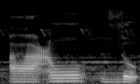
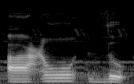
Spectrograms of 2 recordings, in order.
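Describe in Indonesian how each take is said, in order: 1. Konsonan tengahnya adalah bunyi th lembut. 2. Konsonan tengahnya adalah bunyi th lembut.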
